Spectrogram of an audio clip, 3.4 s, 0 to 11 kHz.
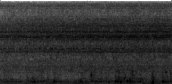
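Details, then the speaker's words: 2012 York boiler, model PVCG60ANI-TS, 12 years without service, during repairs for a leaking relief valve caused by a failed expansion tank. Rushing water with irregular spits, pops and gurgles as the line purges; the second zone suspected to have air. "I think the second zone has air."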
